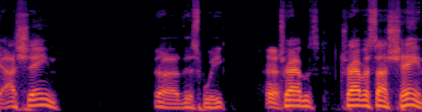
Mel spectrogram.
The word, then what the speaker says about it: Etienne: No, I'm talking about Travis, what you would call Travis Etienne. Right? Oh. Yeah. He said today, he said like earlier this week, I got to get this straight. My name is Ashane.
